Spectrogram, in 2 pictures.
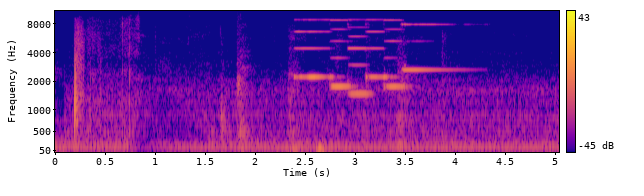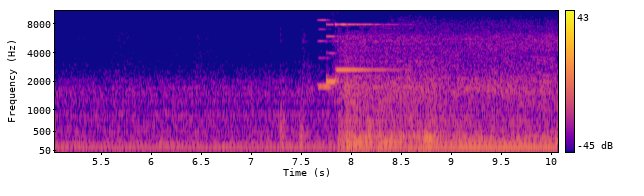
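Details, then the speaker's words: Samsung front-load washer after repairing a no-drain fault; with an empty drum there is no water sound, just a steady low hum, electronic beeps, a door-lock clunk and an even motor whir. Normal running after repair. "now as you can see everything is working like it should so we are back in business"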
